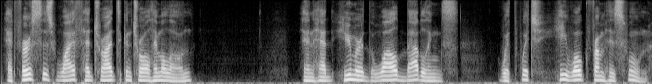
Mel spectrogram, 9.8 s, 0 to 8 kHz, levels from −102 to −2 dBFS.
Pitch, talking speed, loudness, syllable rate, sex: 140 Hz, 140 wpm, -17 LUFS, 4.0 syllables/s, male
